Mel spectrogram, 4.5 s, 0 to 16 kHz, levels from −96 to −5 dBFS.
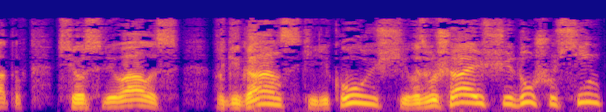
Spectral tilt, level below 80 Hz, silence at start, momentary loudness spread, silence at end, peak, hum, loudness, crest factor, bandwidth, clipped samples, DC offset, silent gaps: -4.5 dB/octave; -56 dBFS; 0 s; 10 LU; 0 s; -2 dBFS; none; -18 LUFS; 16 dB; 9.6 kHz; under 0.1%; under 0.1%; none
